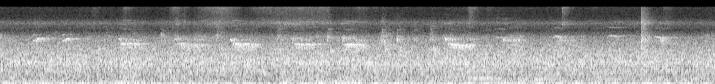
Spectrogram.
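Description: Faint chirping of small birds: a quick run of short, high notes over the first five seconds or so, over a steady low hum and hiss, with one sharp click about six and a half seconds in.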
